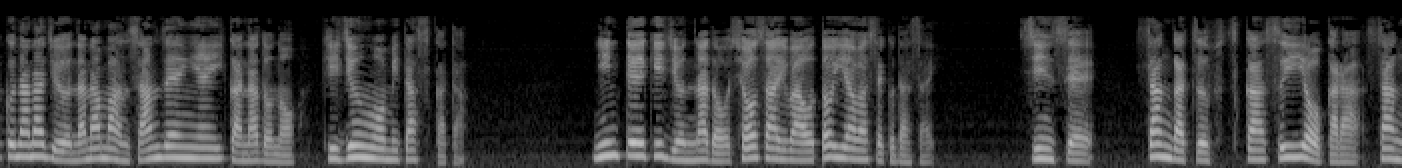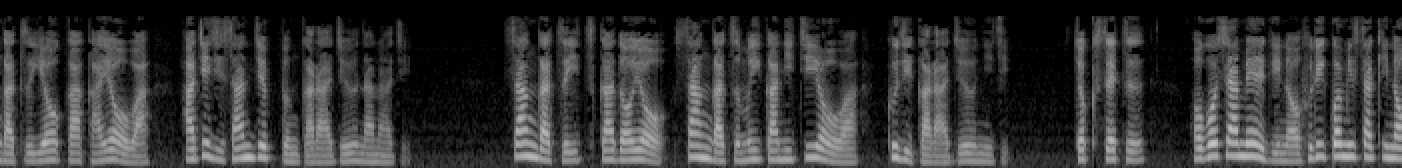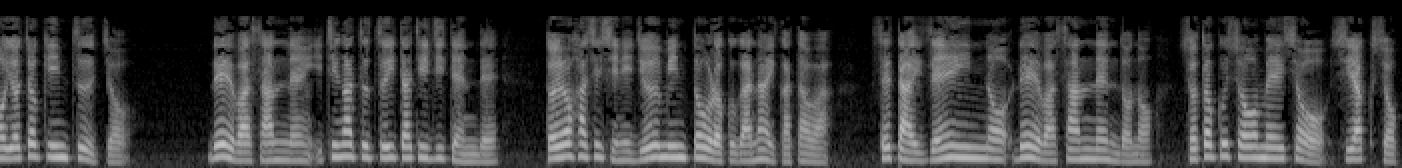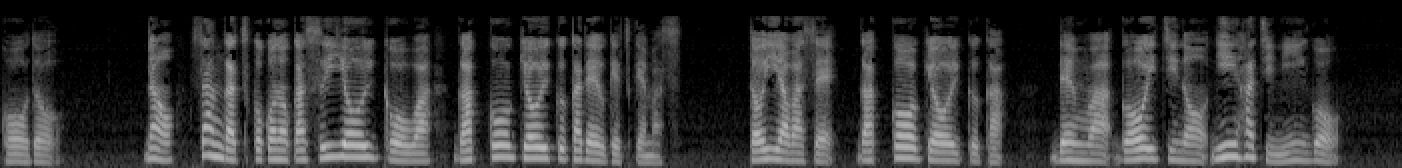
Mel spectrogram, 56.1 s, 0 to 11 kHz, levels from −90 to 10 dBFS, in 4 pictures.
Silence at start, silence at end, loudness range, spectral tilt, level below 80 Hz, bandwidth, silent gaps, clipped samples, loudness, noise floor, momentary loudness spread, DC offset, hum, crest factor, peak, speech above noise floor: 0.05 s; 0.65 s; 4 LU; -5.5 dB/octave; -72 dBFS; 8 kHz; none; under 0.1%; -27 LUFS; -68 dBFS; 12 LU; under 0.1%; none; 20 dB; -6 dBFS; 41 dB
